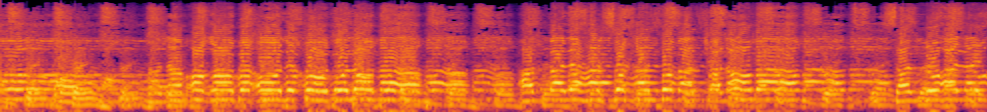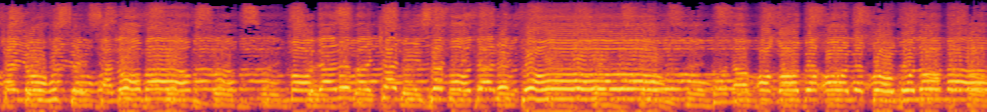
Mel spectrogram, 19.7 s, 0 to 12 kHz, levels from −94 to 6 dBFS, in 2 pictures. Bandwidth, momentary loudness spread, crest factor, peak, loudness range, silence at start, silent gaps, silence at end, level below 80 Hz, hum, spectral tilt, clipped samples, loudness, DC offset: 11.5 kHz; 6 LU; 8 dB; 0 dBFS; 2 LU; 0 s; none; 0 s; -38 dBFS; none; -3.5 dB/octave; 0.3%; -7 LUFS; 0.7%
